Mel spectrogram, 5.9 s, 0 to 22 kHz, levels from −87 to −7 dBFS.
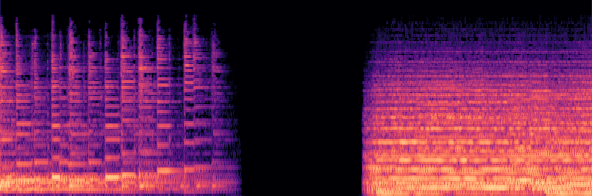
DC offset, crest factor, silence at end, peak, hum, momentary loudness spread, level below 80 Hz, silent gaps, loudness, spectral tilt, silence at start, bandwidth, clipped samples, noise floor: under 0.1%; 12 dB; 0 s; -6 dBFS; none; 14 LU; -32 dBFS; none; -18 LUFS; -5.5 dB/octave; 0 s; 14 kHz; under 0.1%; under -90 dBFS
